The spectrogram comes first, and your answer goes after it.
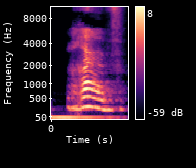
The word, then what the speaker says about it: rêve: On va prononcer le son /e/ ouvert, dans le cas où le dernier son de la syllabe est le son d'une consonne. Par exemple : On dit, « rêve » Le son V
